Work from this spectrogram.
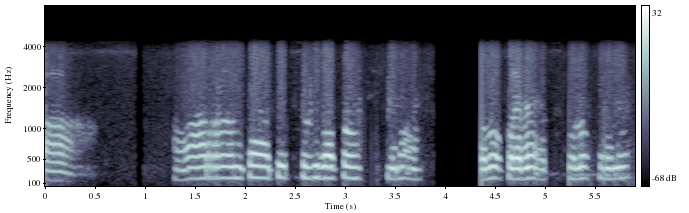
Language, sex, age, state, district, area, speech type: Santali, male, 45-60, Odisha, Mayurbhanj, rural, conversation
